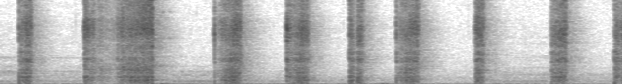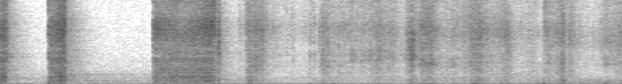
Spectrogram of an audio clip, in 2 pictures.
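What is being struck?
Floral foam block.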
